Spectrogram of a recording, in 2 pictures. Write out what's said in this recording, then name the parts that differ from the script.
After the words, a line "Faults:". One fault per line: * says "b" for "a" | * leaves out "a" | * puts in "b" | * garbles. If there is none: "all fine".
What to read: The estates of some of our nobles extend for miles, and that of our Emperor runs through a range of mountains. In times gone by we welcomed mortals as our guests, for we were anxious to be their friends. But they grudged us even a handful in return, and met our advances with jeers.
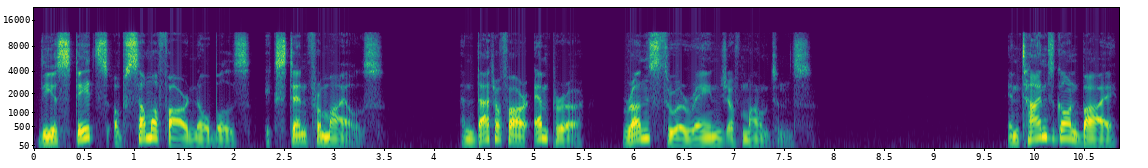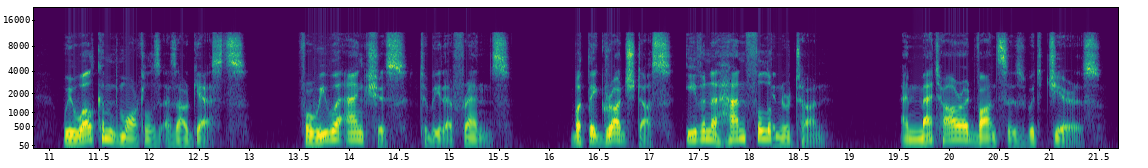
The estates of some of our nobles extend for miles, and that of our Emperor runs through a range of mountains. In times gone by we welcomed mortals as our guests, for we were anxious to be their friends. But they grudged us even a handful in return, and met our advances with jeers.
Faults:
all fine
